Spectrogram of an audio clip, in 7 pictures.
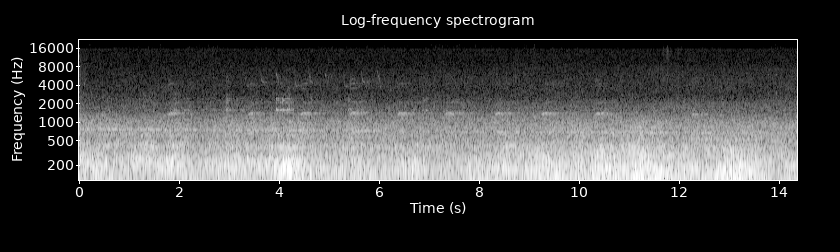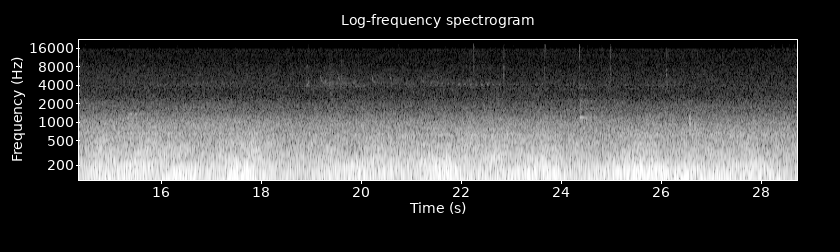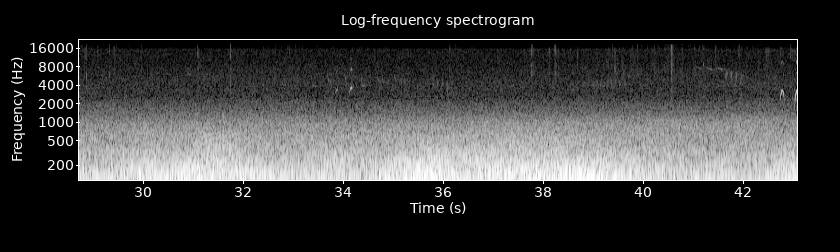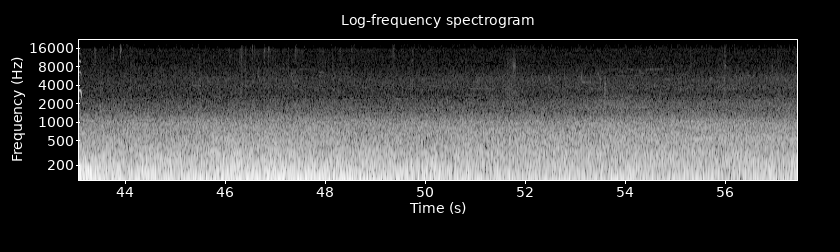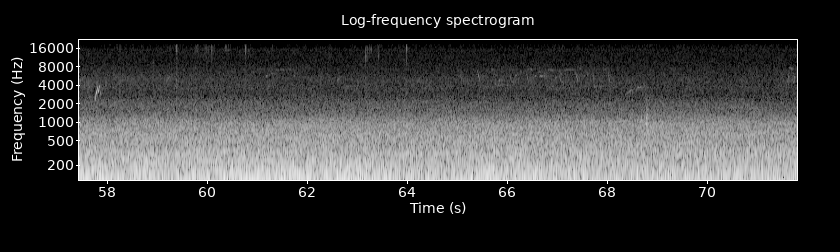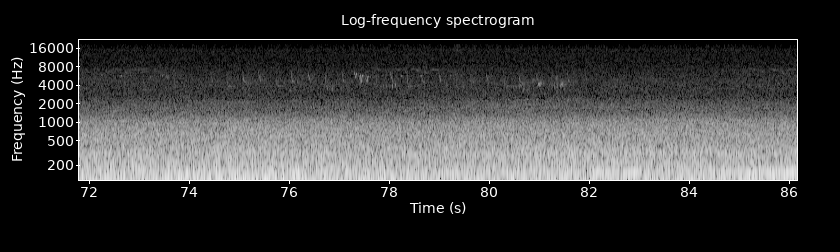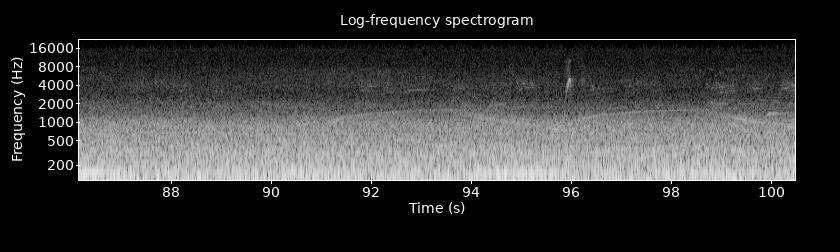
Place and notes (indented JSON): {
  "title": "Whiteknights Lake, University of Reading, Reading, UK - Ducks, Swan, Geese and Aeroplane",
  "date": "2017-04-12 16:37:00",
  "description": "There is an awful lot going on with the waterfowl of the lake this spring; in this recording you can hear ducks quacking and a very territorial swan grunting and hissing (he is waiting for the eggs of himself and his mate to hatch). Keen little gangs of male ducks can also be heard, their quacks are a bit raspier than the female's... and the huffing, gaspy noise is an Egyptian goose who is guarding two goslings and his female mate. Canada geese can be heard honking in the background. There are aeroplanes above, it is very rare to get any recordings in Reading without them, and a little wind because it was quite a windy day... but I'm hopeful you'll enjoy this sonic glimpse of the lake and its residents, who are all very busy making or waiting for babies. There is also a pheasant that honks part way through the recording, and you can hear the tiny little cheep-cheeps of the goslings, and the snipping sound of their parents' chewing the grass by the lake.",
  "latitude": "51.44",
  "longitude": "-0.94",
  "altitude": "61",
  "timezone": "Europe/London"
}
